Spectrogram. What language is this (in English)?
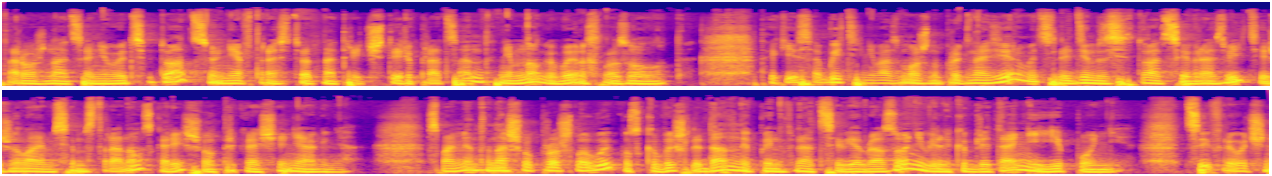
Russian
